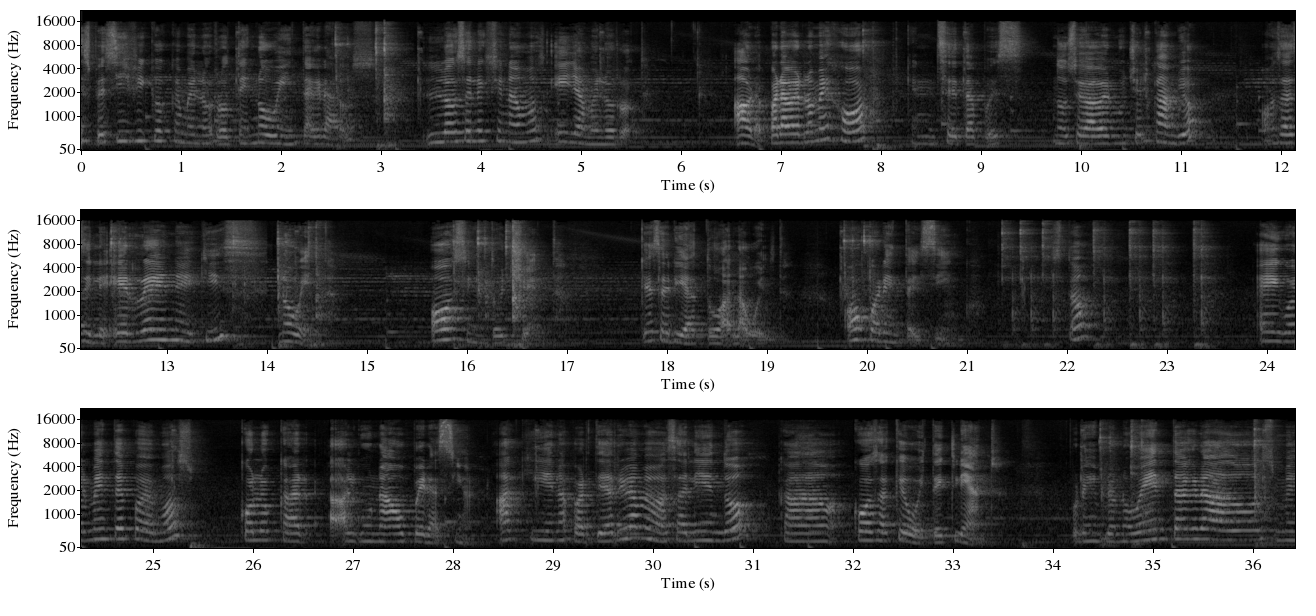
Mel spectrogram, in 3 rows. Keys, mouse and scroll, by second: 12.5 r.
